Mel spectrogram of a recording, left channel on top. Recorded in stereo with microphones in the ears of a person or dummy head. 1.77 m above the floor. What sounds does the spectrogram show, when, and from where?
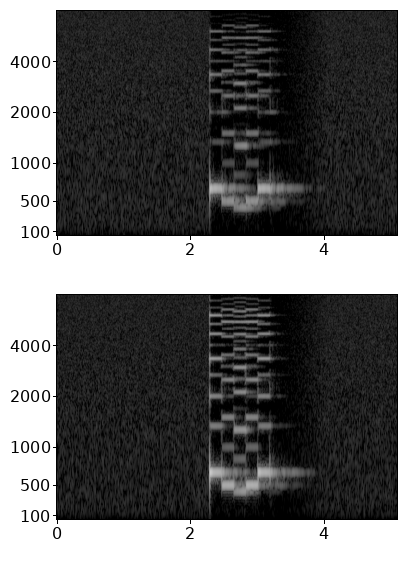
2.3 s a doorbell: 60° right (ahead or behind), 0.9 m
